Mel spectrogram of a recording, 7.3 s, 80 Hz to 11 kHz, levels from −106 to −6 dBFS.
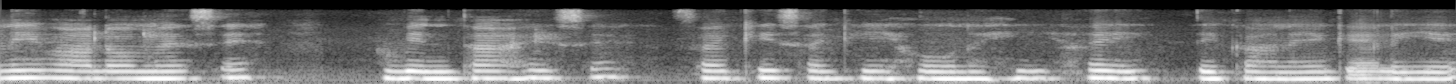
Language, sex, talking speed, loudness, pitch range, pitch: Hindi, female, 125 wpm, -15 LUFS, 235-255 Hz, 245 Hz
